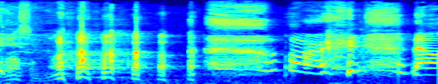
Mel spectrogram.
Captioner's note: laugh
